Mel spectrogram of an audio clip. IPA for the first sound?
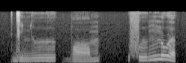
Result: d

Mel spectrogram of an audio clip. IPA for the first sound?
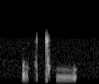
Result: ṳ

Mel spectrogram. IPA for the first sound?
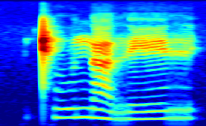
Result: cʰ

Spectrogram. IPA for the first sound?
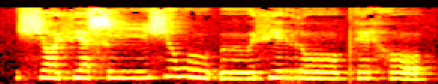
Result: ç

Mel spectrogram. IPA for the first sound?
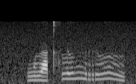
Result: w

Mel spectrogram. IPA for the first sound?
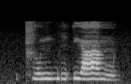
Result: t͡ɕ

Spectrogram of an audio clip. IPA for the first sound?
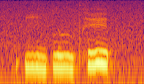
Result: ʔ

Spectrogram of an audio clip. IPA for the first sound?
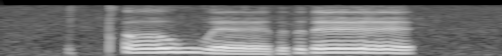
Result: tʼ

